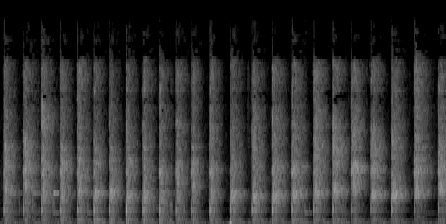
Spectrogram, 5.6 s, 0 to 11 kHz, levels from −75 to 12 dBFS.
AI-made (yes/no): yes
